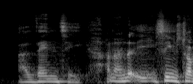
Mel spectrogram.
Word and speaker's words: Aventi: And just so you can see it here, it's Aventi, not Avanti. Aventi.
